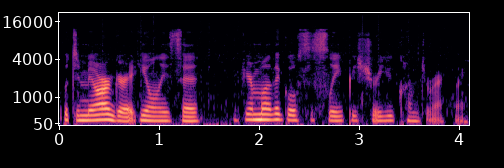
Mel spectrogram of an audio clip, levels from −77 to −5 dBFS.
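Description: Throughout, overdone noise removal zeroes bands near the noise estimate, leaving speech over near-silence with twinkling specks; the spectrogram shows a blank floor dotted with isolated blips.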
